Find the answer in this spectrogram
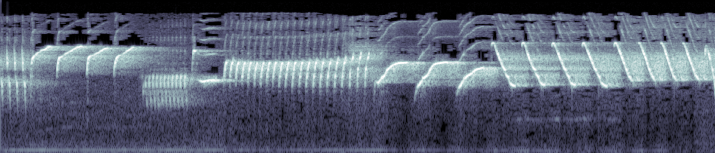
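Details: Belgian canary song for training canaries, varied phrases of quick rising and falling whistled notes, a buzzy low trill, then long runs of rapid repeated sweeps, several per second, over a soft low hum.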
